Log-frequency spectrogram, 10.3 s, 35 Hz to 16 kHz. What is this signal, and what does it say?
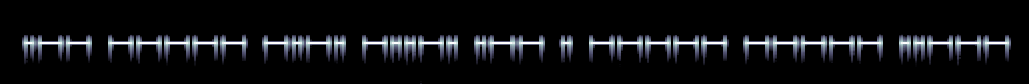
Morse code, heard as a keyed tone, about 17 wpm, 700 Hz. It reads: W0C/WE002
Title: SOTA QSO Practice 17wpm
